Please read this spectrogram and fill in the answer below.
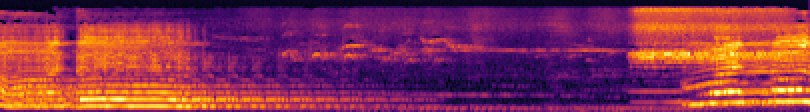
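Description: A woman singing a devotional folk song solo into a handheld microphone. She holds a long note that fades away about three seconds in, then takes up the next line about five seconds in.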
